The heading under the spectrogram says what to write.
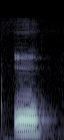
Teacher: the sound o is pronounced almost like the english one the difference is that the lips are a bit less circled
